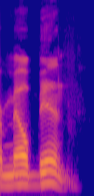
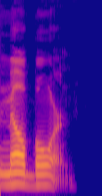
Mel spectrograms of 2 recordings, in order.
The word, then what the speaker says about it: Melbourne: Melbourne is pronounced Melbourne or Melbin. Never pronounce it Melbourne. The locals don't like it.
